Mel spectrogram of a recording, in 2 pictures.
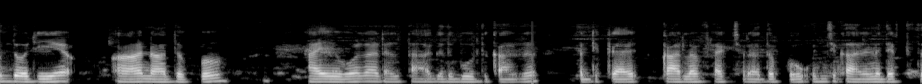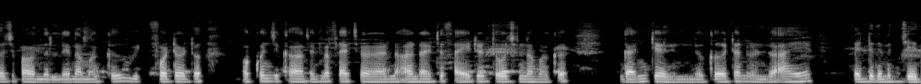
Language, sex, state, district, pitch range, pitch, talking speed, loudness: Tulu, male, Karnataka, Dakshina Kannada, 120-135 Hz, 125 Hz, 135 wpm, -18 LUFS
